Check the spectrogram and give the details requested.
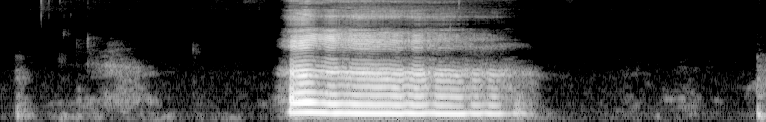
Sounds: Laughter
